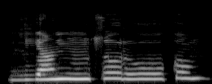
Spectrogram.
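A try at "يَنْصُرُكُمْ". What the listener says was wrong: रू की आवाज को आपने लंबा कर दिया था और यहाँ आपने फोकस करना है इख्फा को भी, क्योंकि आगे सौद है ना।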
